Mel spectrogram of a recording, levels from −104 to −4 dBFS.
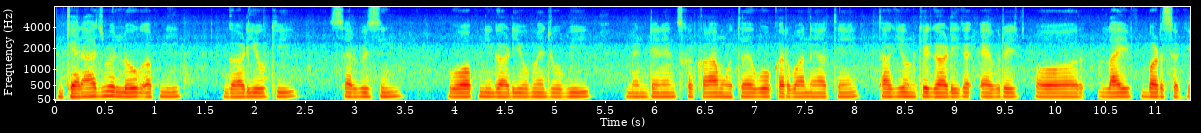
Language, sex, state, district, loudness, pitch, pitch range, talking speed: Hindi, male, Uttar Pradesh, Budaun, -24 LUFS, 130 Hz, 125-135 Hz, 170 wpm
